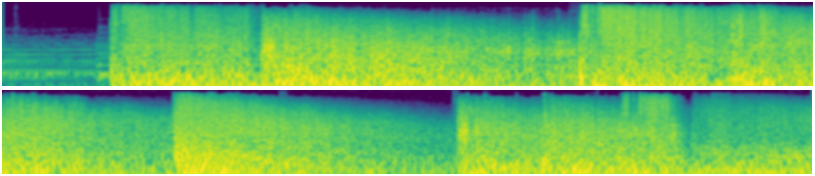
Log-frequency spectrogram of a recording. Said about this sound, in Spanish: Nos atacan con su arma principal. ¡Cuidado! ¡Protéjanse! los enemigos lanzan un misil, causando diferentes explosiones.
